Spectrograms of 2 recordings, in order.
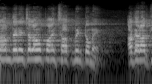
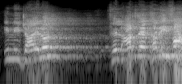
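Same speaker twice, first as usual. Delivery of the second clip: verse rising into loud preaching; louder recitation; 3 semitones higher, 11 dB louder than usual. Shown as a demonstration. Preacher repeating the verse louder to the crowd. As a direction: lift the verse up and out.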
